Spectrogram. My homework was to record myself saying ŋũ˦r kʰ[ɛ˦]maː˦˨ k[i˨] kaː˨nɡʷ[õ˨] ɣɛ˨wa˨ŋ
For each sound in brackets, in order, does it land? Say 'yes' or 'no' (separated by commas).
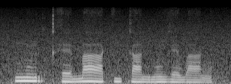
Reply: no, yes, no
